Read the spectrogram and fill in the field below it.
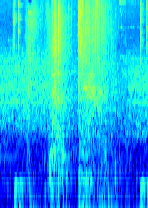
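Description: Armoured players crash together with heavy thuds.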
